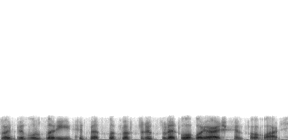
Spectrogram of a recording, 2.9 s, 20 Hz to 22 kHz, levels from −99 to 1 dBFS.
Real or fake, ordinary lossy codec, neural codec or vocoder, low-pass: fake; Opus, 24 kbps; autoencoder, 22.05 kHz, a latent of 192 numbers a frame, VITS, trained on many speakers; 3.6 kHz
